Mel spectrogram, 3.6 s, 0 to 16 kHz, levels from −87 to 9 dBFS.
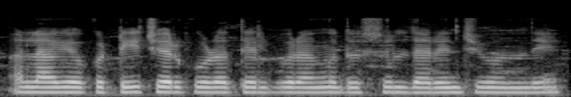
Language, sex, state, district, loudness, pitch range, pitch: Telugu, female, Telangana, Mahabubabad, -16 LUFS, 185-190 Hz, 190 Hz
